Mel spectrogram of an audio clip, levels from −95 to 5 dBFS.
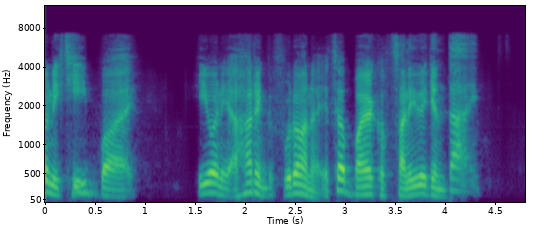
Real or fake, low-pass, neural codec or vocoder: fake; 7.2 kHz; codec, 16 kHz, 0.5 kbps, X-Codec, HuBERT features, trained on LibriSpeech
